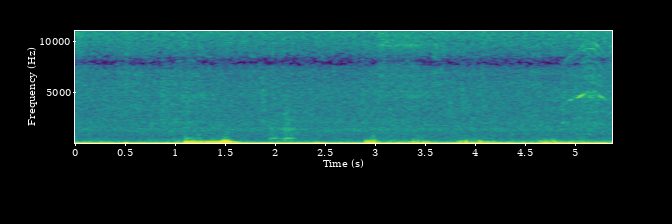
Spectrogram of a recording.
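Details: Bunchin, a 14-year-old Shiba Inu, snores while asleep: a low, rough rumbling burst around one second in, followed by softer breathy snuffles over a steady low hum.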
